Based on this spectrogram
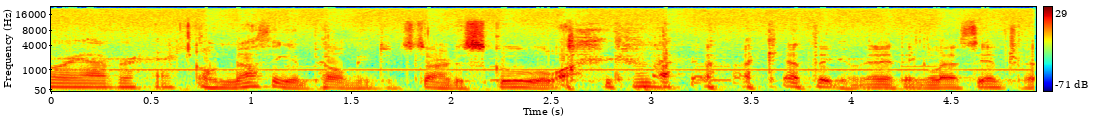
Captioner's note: laughs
